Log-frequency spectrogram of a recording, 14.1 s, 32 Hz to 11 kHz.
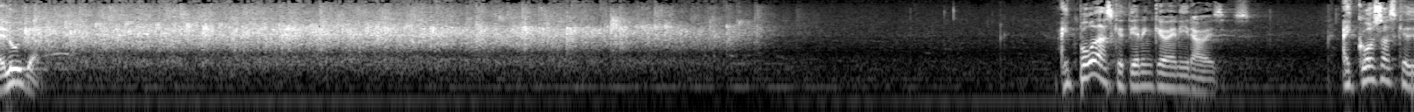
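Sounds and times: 
speech: 0.0 - 0.6, 10.6 - 12.6, 13.4 - 14.1
church audience applauding in praise to God: 0.0 - 7.9.

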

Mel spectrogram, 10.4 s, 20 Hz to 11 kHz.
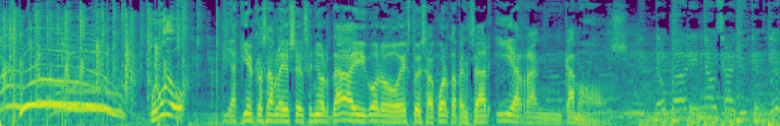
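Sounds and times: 
whooping cheer: 0.0 - 1.8
small group applauding: 0.0 - 3.1
speech: 2.0 - 10.3.

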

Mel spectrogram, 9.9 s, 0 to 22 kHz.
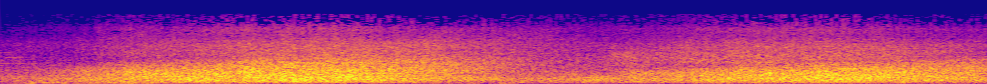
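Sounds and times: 
sea waves breaking on shore: 0.0 - 9.8.

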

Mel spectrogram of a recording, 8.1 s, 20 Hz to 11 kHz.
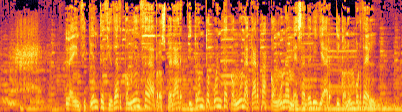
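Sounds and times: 
several sheep bleating loudly: 0.2 - 0.9
speech: 1.3 - 7.9.

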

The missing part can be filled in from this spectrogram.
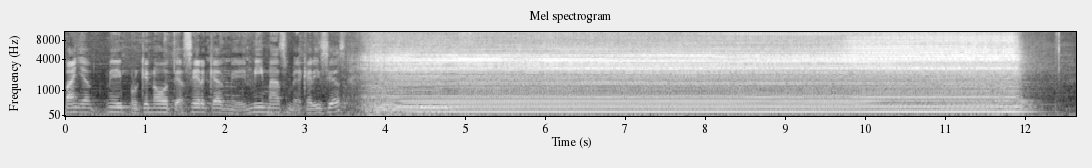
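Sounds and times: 
speech: 0.0 - 5.5
steady mechanical drone from repair work next door: 3.3 - 12.6.

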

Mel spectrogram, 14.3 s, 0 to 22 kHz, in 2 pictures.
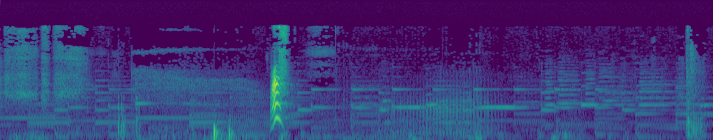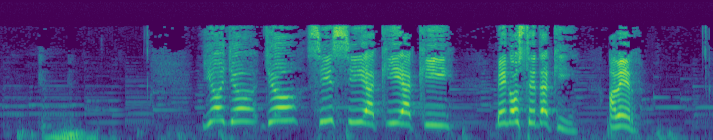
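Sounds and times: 
dog barking: 2.7 - 3.0
speech: 9.4 - 13.6.

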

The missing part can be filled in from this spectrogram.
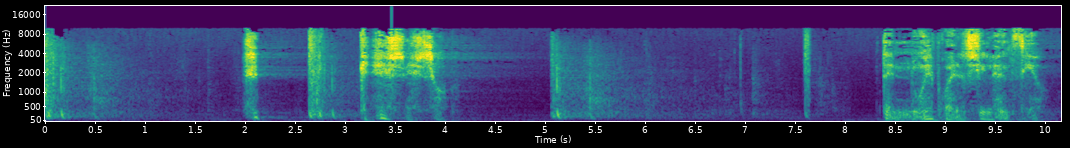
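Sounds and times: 
sharp crack: 0.0 - 1.1, 2.6 - 3.2, 5.0 - 8.0
distant explosions: 0.0 - 1.2, 5.0 - 7.8
speech: 3.4 - 4.2, 9.0 - 10.1.

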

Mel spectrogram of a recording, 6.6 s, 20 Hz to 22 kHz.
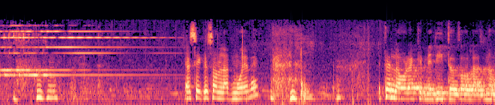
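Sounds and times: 
mobile phone alarm ringing with electronic tones: 0.0 - 2.6
laughter: 0.2 - 1.4, 3.6 - 4.6
speech: 0.5 - 1.0, 2.5 - 4.3, 5.2 - 6.5.

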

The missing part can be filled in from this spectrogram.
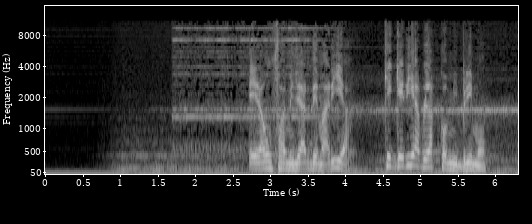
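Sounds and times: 
telephone ringing in a house: 1.7 - 4.7
speech: 2.7 - 6.0.

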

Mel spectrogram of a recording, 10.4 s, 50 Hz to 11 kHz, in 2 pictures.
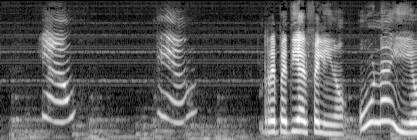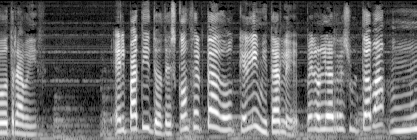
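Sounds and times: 
kitten meowing softly: 1.9 - 2.5
speech: 3.3 - 5.8, 6.6 - 10.4.

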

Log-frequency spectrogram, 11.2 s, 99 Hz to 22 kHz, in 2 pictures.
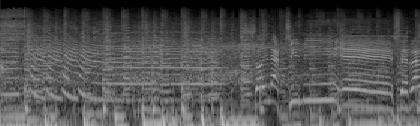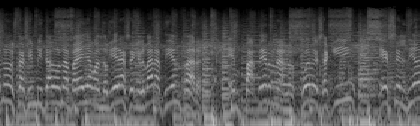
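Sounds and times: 
air horn blaring: 0.0 - 5.0
pulsing music: 0.0 - 11.1
speech: 3.8 - 11.1.

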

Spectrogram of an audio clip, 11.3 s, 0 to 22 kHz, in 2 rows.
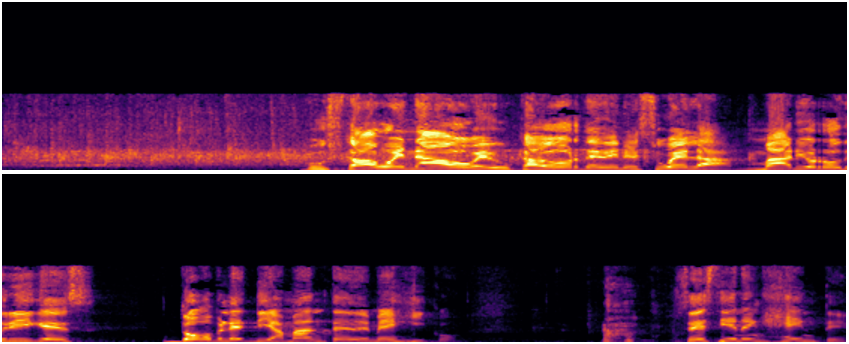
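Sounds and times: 
audience applause: 0.0 - 5.1
speech: 2.0 - 8.8, 9.6 - 11.2.

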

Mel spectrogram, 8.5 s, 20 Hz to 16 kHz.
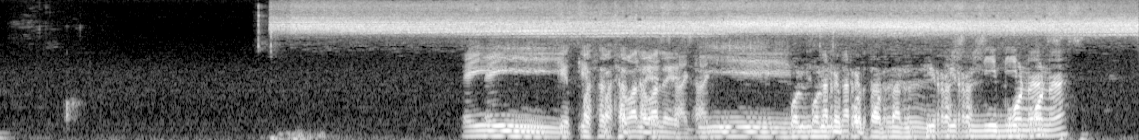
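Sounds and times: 
cicadas buzzing: 2.0 - 8.5
speech: 3.5 - 8.3.

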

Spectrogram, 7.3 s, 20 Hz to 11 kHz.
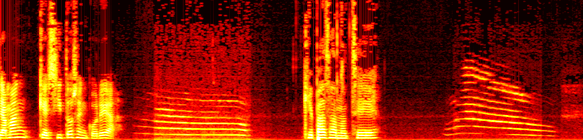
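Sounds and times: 
speech: 0.0 - 1.6, 3.8 - 4.8
cat meowing: 1.7 - 3.2, 5.6 - 7.0.

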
